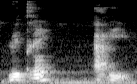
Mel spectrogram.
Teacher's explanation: So then the next word starts with a vowel, but no liaison. So no liaison between train and arrive.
